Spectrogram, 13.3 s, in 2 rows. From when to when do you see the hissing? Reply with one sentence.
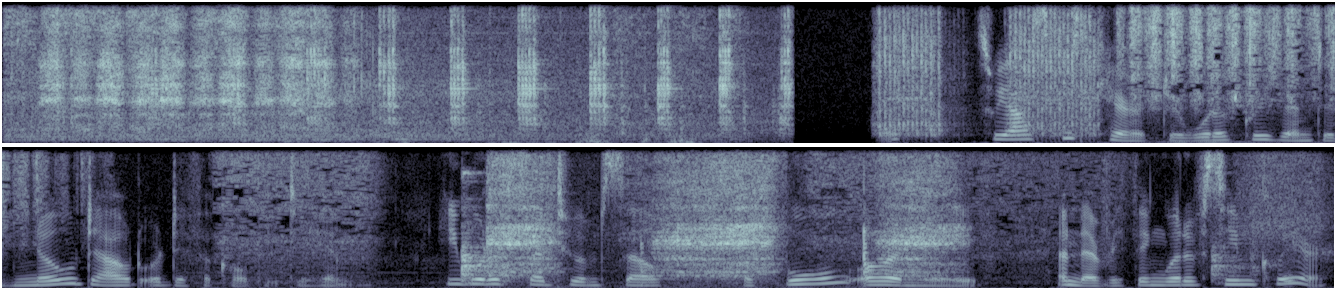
The hissing can be heard from 0.0 to 3.8 s and from 7.5 to 13.2 s.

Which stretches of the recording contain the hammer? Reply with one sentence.
The hammer can't be heard in this clip.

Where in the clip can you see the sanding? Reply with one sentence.
The sanding can be heard from 0.1 to 1.8 s, from 5.5 to 7.1 s and from 9.1 to 11.5 s.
